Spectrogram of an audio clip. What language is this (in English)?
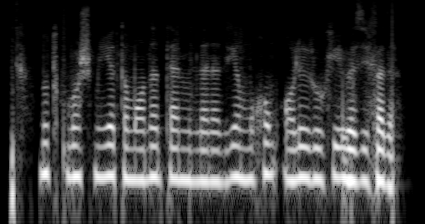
Uzbek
